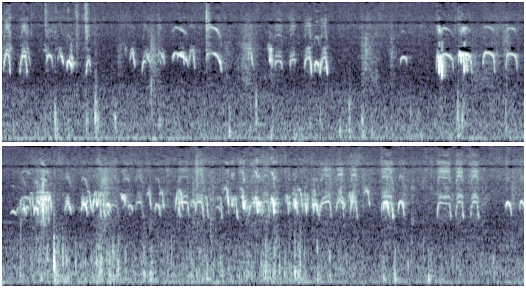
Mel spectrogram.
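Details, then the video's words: Two-week-old baby chickens of mixed breeds, ISA Brown, Barred Rock, Easter Egger, Speckled Sussex and Australorp, settling to sleep; continuous overlapping high, short peeps and trills from several chicks above a constant low hum. "Cute baby chickens falling asleep"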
